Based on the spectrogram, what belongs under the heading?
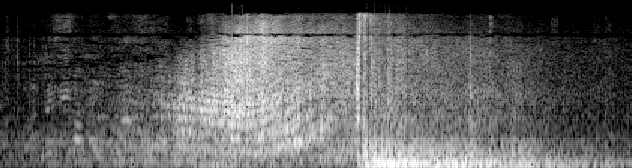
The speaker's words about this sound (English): Journalist Ahmed Ibrahim captured the explosion on camera.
